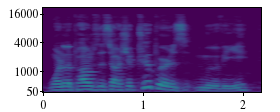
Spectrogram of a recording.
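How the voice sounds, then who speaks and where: Speaking fast in a slightly mellow, mid-range voice, a man hosting a live stream answers chat questions in a casual, meandering way, full of fillers and restarts.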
